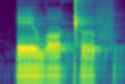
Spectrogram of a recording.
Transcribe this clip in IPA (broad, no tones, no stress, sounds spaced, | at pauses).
e w ɔ ǁ ʊ f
